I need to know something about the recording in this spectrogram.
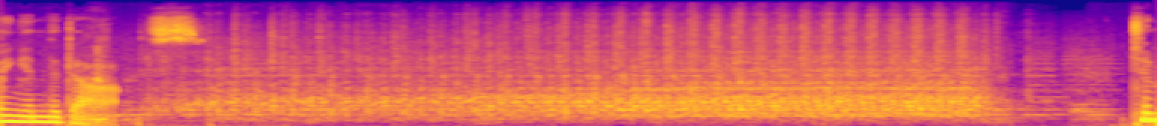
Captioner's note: machine whirring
